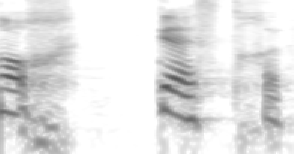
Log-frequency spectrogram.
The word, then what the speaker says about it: orchestre: maintenant et rappelez-vous ici le ch en veulent prononcé comme un cas alors et si on va dire un orchestre un orchestre fait attention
